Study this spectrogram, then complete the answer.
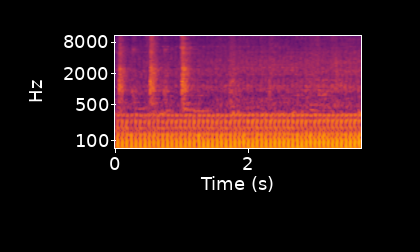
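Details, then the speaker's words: Motorcycle engine after repair of a piston knock that grew louder and scored the block, now in break-in: steady, even thumping at about four beats a second with no knock or scrape, quiet and healthy idle; budget repair. "Tahimik na, sir, ha? Ito, guys, all good na to. Narinig nyo naman, tahimik na."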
